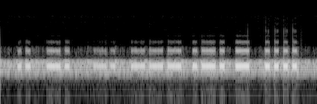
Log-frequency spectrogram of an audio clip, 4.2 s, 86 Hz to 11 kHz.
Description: Morse code, heard as a keyed tone, about 21 wpm, 520 Hz. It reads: IN NORTH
